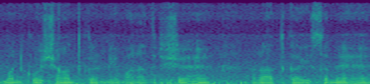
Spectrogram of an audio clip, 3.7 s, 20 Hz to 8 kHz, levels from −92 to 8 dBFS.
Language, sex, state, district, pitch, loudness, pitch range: Hindi, male, Bihar, Araria, 95 Hz, -25 LUFS, 90-95 Hz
